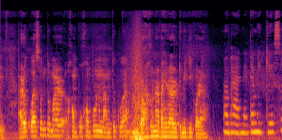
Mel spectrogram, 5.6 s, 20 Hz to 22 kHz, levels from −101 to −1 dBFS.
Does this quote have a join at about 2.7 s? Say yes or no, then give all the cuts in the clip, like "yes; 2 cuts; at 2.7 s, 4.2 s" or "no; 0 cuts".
yes; 1 cut; at 2.7 s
